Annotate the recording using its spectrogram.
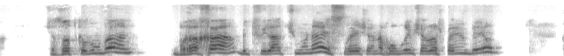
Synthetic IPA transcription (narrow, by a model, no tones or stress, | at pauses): ʃezo̞t̪kamuvan | bʁaχabet̪filat̪ʃmo̞naesʁe̞ʃeanaχnuo̞mʁimʃalo̞ʃpaːmimbejo̞m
